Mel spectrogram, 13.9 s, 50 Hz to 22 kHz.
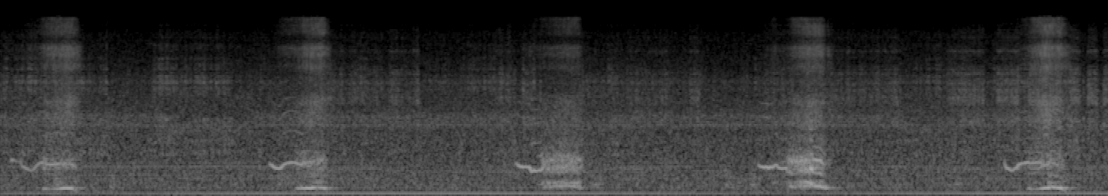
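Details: T-Jay, a male cat, asleep and twitching while dreaming: regular noisy snoring breaths about 20 a minute with a faint squeaky whistle; snoring.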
